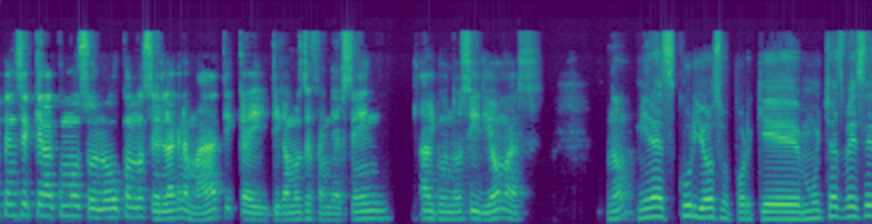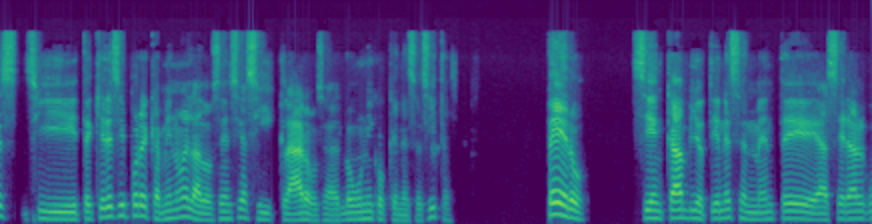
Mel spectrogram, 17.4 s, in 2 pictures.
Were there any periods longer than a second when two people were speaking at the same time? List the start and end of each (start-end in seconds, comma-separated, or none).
none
